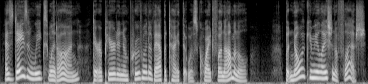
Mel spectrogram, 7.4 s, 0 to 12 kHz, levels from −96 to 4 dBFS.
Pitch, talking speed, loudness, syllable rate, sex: 205 Hz, 170 wpm, -17 LUFS, 6.1 syllables/s, female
